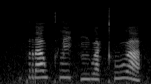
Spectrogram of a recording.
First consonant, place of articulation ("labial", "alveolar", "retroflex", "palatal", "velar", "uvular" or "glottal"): labial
